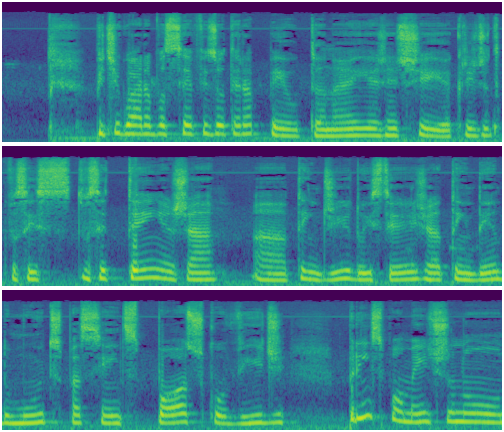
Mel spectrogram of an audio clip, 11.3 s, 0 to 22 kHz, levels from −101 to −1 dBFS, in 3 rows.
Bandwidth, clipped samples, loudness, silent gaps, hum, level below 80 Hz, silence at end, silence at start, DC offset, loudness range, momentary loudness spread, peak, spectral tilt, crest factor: 16 kHz; under 0.1%; -16 LUFS; none; none; -42 dBFS; 0 s; 0.35 s; under 0.1%; 2 LU; 8 LU; -2 dBFS; -3 dB/octave; 14 dB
